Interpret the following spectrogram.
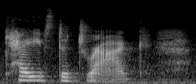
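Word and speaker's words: Coves del Drach: He said it's pronounced Caves de Drag, and I thought it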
